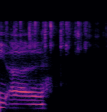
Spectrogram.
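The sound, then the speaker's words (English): A short voiced sound gives way to dice being rolled for a perception check in a tabletop game, rattling and clattering, a light, bright jumble of small hard clicks that tapers off over about a second. “Oh, I somehow rolled a straight, I think.”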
